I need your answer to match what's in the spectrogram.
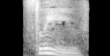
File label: "sleeve", voice, spelling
